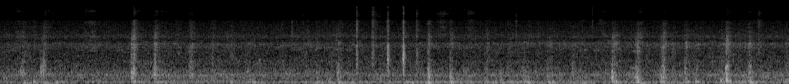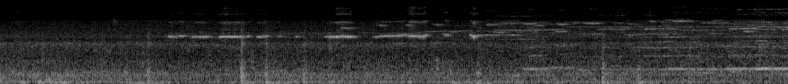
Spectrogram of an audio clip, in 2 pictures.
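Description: Passenger train heard from an open coach door, running with the wheels clacking over rail joints and points. From about ten seconds in there is high squealing as it slows into the station.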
